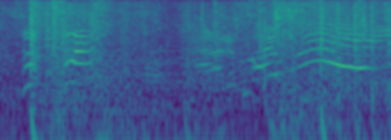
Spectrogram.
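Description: Rapid gunfire in The First Descendant crackles in several sharp bursts, mixed with a voice speaking and busy combat noise.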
